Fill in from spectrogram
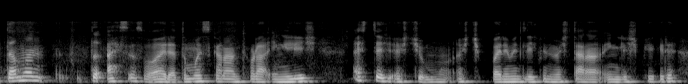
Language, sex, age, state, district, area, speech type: Kashmiri, male, 30-45, Jammu and Kashmir, Srinagar, urban, spontaneous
